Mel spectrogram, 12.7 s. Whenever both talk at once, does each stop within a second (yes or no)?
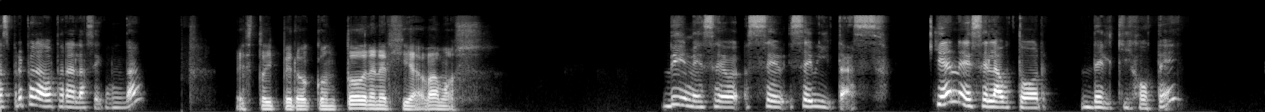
yes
